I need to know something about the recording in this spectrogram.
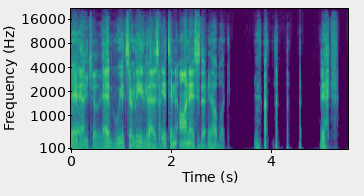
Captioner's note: laughing; laughing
